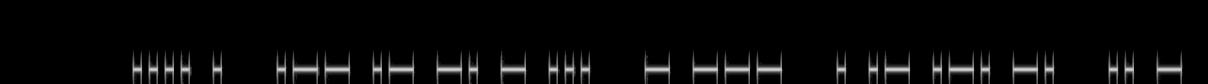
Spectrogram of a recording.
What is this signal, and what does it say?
Morse code, heard as a keyed tone, about 15 wpm, 700 Hz. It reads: HE WANTS TO EARN IT
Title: Additional Easy Phrases 15wpm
